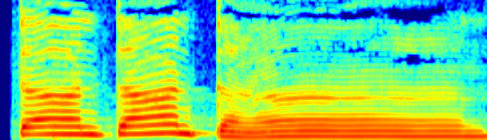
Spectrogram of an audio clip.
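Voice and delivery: slow drawn-out tan tan tan; dramatic sting. Acted. Boy imitating the Bigg Boss suspense sound, slow.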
